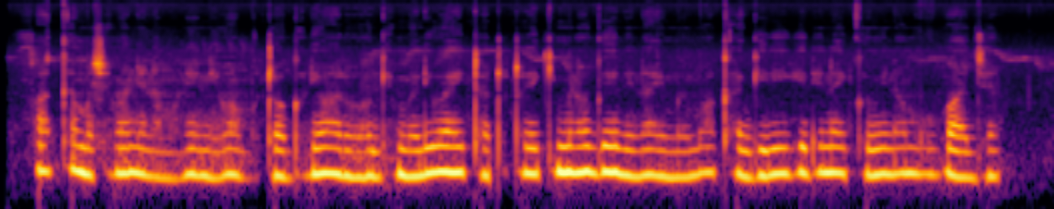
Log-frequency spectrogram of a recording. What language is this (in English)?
Kikuyu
